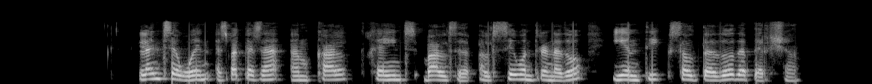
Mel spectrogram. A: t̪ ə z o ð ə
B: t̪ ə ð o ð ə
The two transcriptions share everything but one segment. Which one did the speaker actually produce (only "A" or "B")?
B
